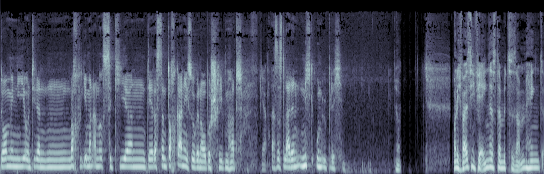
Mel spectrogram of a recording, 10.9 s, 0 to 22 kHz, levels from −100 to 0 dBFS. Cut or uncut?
cut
